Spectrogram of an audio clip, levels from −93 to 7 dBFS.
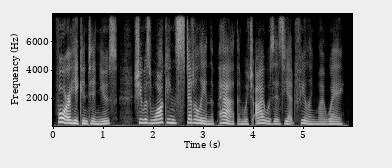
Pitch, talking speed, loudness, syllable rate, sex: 195 Hz, 190 wpm, -20 LUFS, 4.6 syllables/s, female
